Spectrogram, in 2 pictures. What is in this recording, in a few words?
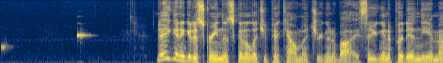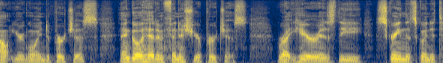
Voiceover; Setting up a solana wallet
